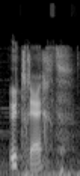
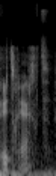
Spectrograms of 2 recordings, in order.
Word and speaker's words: Utrecht: I live in a province called Utrecht, just like the city of Utrecht, or how English people would say Utrecht, because they can't pronounce the which I don't blame.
